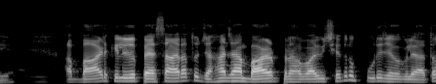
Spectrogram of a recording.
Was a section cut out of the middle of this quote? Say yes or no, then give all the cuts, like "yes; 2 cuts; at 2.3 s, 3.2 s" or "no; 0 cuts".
no; 0 cuts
